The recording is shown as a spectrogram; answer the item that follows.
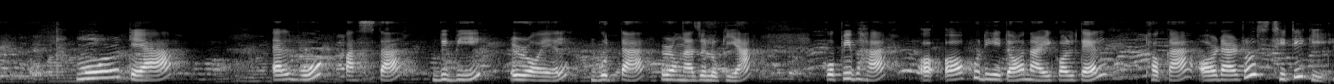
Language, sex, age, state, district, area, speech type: Assamese, female, 18-30, Assam, Sivasagar, rural, read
